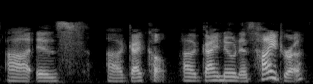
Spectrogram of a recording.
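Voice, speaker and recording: A woman's voice: lowish voice, normal speed, sharp tone, no echo. A woman hosting a podcast in casual chat, rambling and chatty, with plenty of fillers while recapping. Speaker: podcast host. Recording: dull lo-fi podcast audio.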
